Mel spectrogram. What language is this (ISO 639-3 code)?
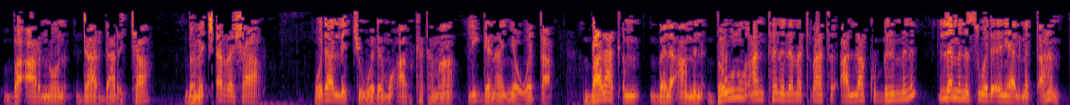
amh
